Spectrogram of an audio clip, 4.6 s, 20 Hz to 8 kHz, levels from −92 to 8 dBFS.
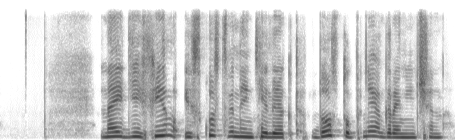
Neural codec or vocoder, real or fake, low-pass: codec, 16 kHz, 4 kbps, X-Codec, HuBERT features, trained on general audio; fake; 7.2 kHz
